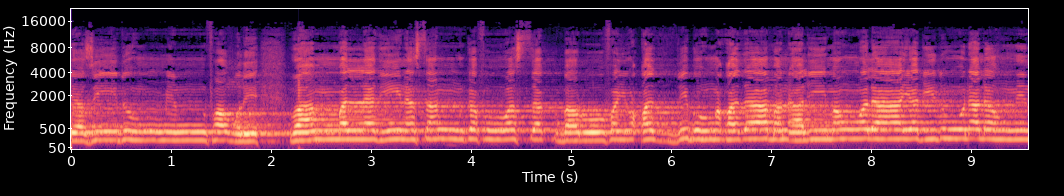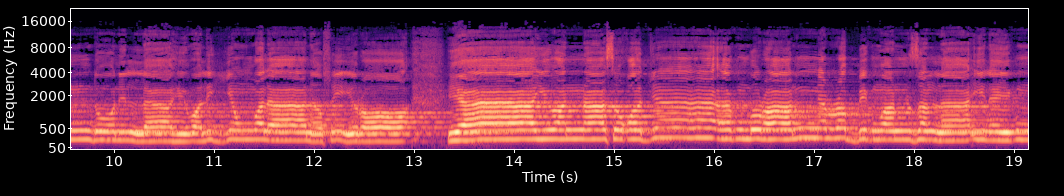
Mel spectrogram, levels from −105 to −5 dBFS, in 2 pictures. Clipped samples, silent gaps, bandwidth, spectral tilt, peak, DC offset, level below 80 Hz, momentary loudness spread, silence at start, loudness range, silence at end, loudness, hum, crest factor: under 0.1%; none; 13.5 kHz; -4.5 dB/octave; 0 dBFS; under 0.1%; -70 dBFS; 7 LU; 0 s; 4 LU; 0 s; -17 LUFS; none; 16 dB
